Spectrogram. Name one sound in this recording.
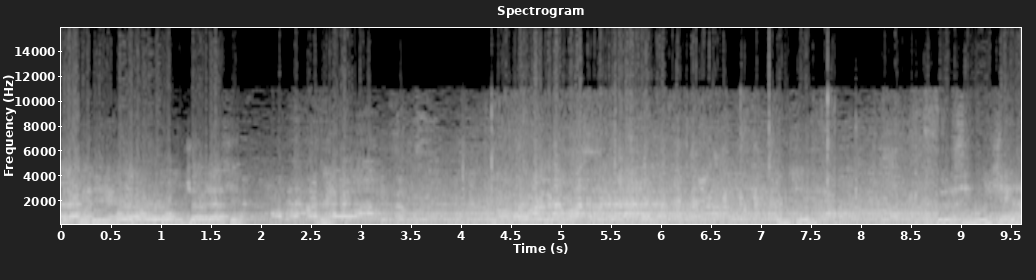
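A large crowd murmurs and chatters outdoors.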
